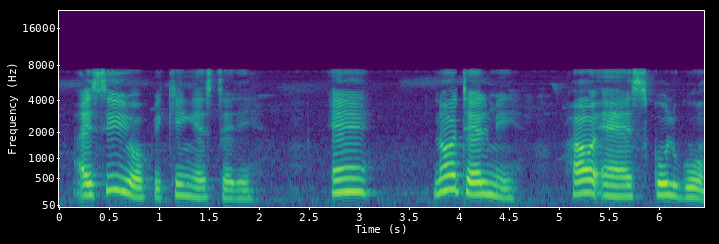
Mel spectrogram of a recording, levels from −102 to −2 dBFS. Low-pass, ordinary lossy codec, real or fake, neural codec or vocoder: 7.2 kHz; none; real; none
